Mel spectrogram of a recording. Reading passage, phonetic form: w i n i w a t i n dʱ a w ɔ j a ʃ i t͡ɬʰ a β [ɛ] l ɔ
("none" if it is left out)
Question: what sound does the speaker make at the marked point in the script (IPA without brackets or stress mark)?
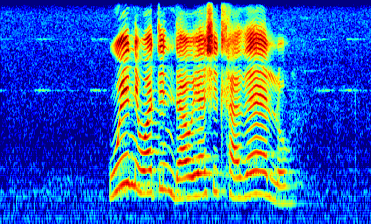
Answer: ɛː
